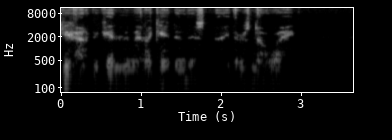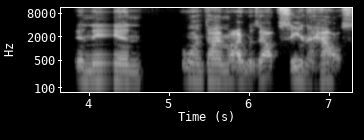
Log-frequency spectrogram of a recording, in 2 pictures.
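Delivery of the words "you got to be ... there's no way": hushed, very soft, very quiet tearful crying. Retelling a moment of despair early one morning: retelling crying. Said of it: "literally cried".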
